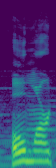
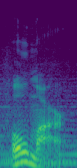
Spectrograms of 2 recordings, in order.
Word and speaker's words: Ómar: I don't believe it's an accident that this Maya is called Ómar, as it phonetically matches to Homer, the famous Greek poet who wrote the Iliad and Odyssey back in the 8th century BC.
